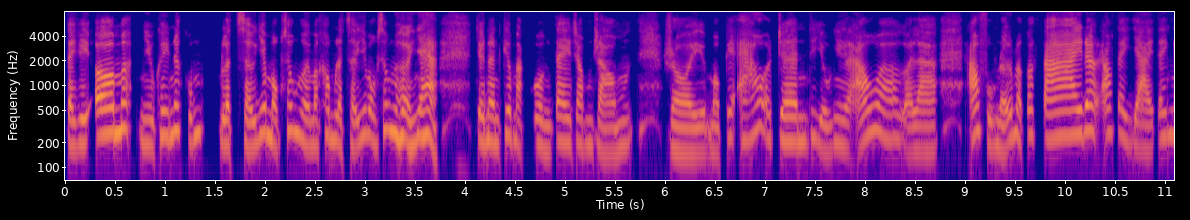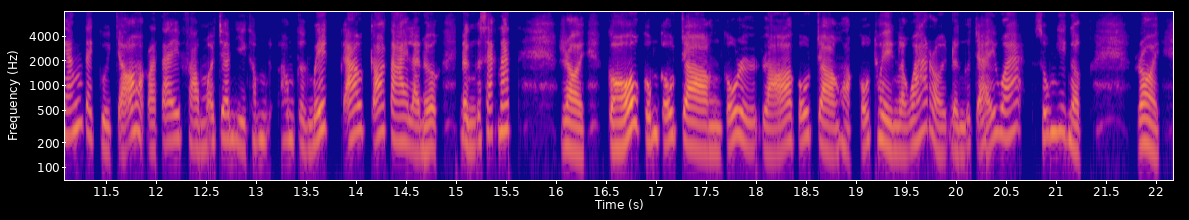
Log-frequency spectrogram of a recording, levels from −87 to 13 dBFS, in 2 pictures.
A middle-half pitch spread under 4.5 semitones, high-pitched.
No: wide, 5.6 semitones; high, 210 Hz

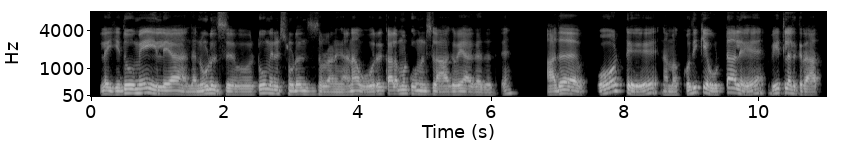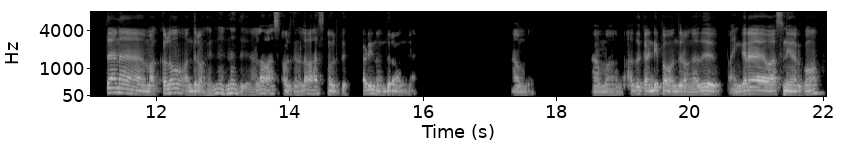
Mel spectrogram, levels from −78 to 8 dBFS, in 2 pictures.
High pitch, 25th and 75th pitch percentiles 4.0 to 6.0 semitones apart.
No: low, 110 Hz; average, 4.6 semitones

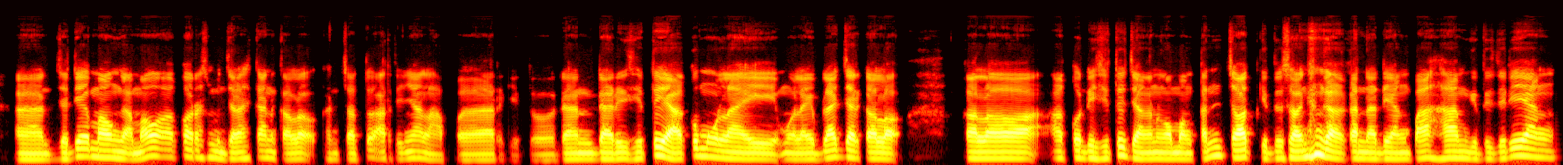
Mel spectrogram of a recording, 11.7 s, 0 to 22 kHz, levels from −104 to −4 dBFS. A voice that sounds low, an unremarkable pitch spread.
Yes: low, 115 Hz; average, 3.1 semitones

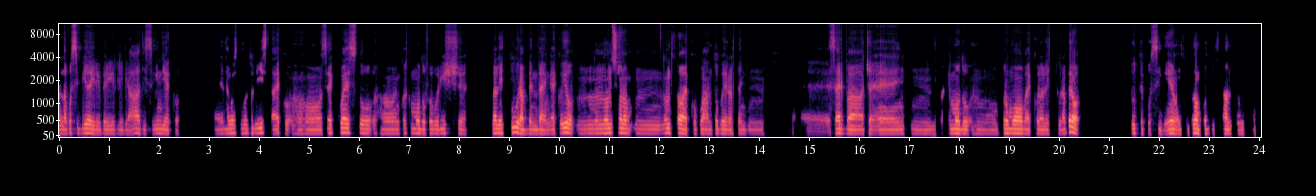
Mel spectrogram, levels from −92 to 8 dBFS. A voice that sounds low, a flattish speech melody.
Yes: low, 115 Hz; narrow, 1.7 semitones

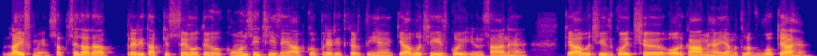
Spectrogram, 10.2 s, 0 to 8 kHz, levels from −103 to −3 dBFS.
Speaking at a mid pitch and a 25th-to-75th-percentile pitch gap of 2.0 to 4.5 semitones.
Yes: medium, 170 Hz; average, 2.8 semitones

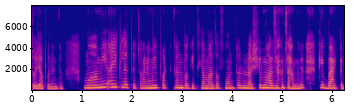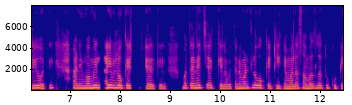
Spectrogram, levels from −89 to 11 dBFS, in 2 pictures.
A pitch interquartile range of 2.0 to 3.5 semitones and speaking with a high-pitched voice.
Yes: narrow, 2.6 semitones; high, 215 Hz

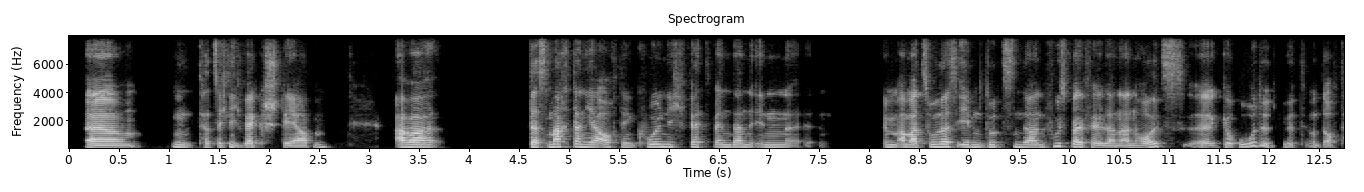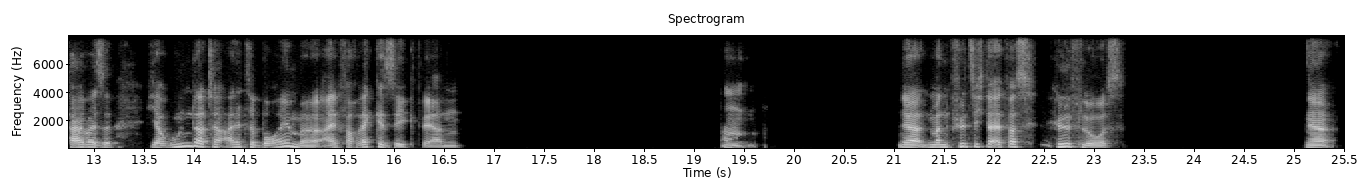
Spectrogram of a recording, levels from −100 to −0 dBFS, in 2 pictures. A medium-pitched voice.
Yes: medium, 155 Hz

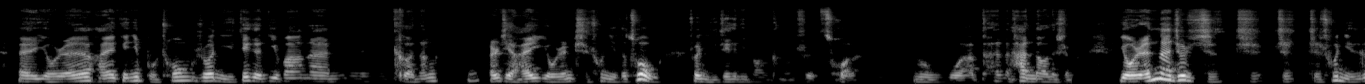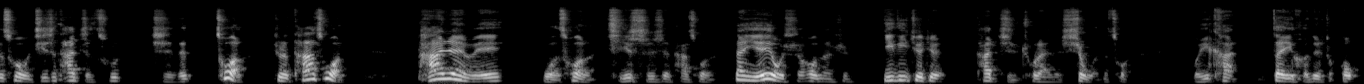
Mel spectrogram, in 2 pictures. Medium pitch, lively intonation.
Yes: medium, 155 Hz; wide, 8.6 semitones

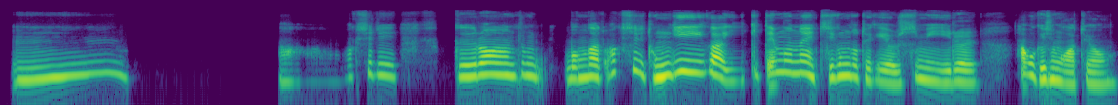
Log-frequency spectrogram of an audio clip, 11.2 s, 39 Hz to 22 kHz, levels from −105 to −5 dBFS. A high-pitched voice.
Yes: high, 215 Hz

